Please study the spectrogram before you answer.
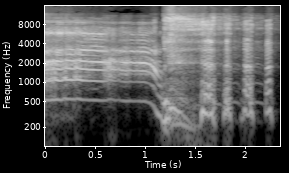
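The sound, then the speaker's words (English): A person imitates a band singer's scream: a loud, sustained, harsh high screech that slides steeply down in pitch, then breaks into several short, clipped yelps in a choppy rhythm. “most of the time, Eagle is screaming, going,”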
